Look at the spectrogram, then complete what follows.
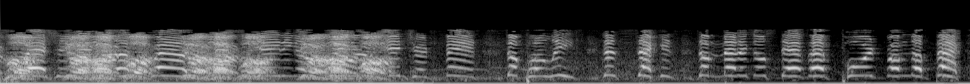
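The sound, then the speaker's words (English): A wrestling event crowd roars and screams loudly for several seconds after a ladder tips over in a title match and a wrestler falls into the crowd, then the uproar breaks into scattered individual shouts and yelps, with bursts of excited voices rising and falling. “Screaming, and I'm shocked.”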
